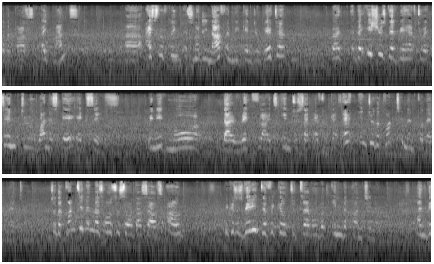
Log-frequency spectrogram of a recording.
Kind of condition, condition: setting, busy venue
